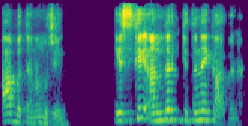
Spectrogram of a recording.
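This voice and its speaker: A male chemistry teacher lectures in a high-pitched, slightly bright voice with big pitch swings. He keeps checking for understanding, mixes English terms in, and goes slow to dictate, then faster to explain.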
